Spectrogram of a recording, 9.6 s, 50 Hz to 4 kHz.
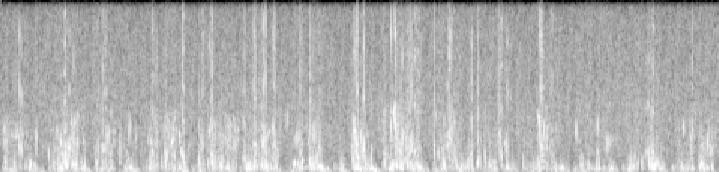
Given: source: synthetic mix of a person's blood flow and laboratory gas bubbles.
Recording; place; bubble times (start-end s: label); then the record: Doppler ultrasound of blood flow; precordium
0.02-0.41 s: bubbles
0.44-0.52 s: bubbles
0.64-1.18 s: bubbles
1.23-1.83 s: bubbles
1.93-2.54 s: bubbles
2.62-3.76 s: bubbles
3.81-3.85 s: bubbles
3.88-4.31 s: bubbles
4.66-5.00 s: bubbles
5.08-5.70 s: bubbles
5.75-6.80 s: bubbles
6.95-7.43 s: bubbles
7.65-7.71 s: bubbles
7.79-8.19 s: bubbles
8.38-8.88 s: bubbles
9.00-9.54 s: bubbles
From the record:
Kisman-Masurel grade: 242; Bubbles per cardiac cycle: several, 3 to 8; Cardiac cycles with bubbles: 100%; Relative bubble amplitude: moderate (0.250 to 0.450); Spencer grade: 3 (all of the cardiac periods contain showers or single bubble signals, but not dominating or overriding the cardiac motion signals); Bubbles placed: anywhere in the cardiac cycle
